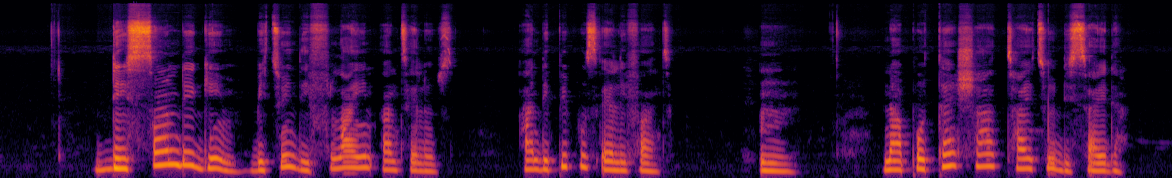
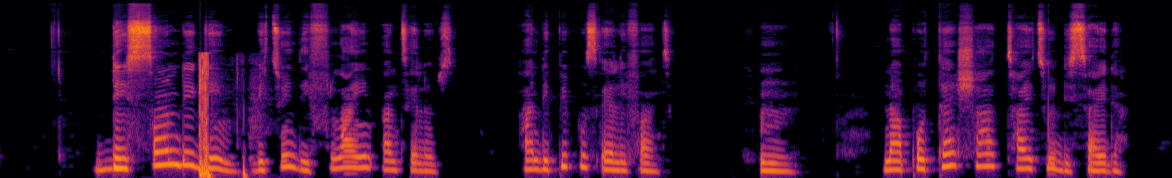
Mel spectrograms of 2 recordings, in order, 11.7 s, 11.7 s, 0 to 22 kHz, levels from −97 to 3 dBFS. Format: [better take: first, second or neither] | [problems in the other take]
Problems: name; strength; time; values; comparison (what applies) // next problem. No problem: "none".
first | noise reduction (classical method Wiener filter)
